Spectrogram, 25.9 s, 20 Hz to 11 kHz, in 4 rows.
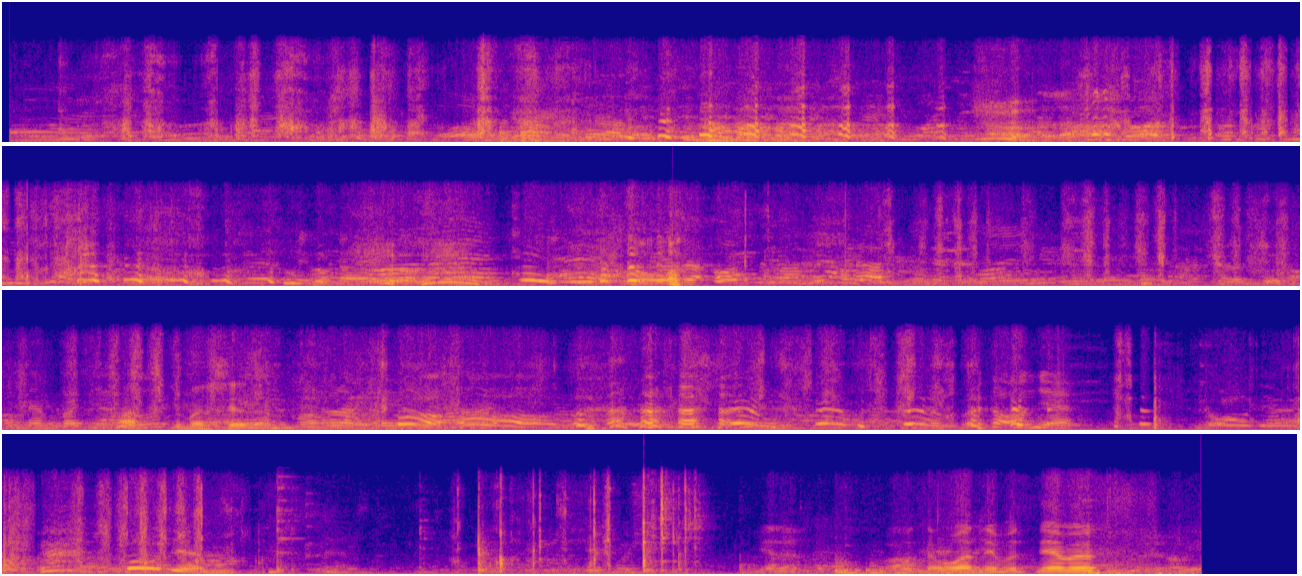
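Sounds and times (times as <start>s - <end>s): people talking: 0.1s - 21.3s.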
